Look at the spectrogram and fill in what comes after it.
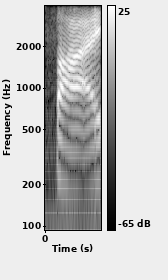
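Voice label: "BAI", Chinese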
